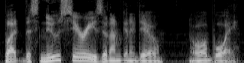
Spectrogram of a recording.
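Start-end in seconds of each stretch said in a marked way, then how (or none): none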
